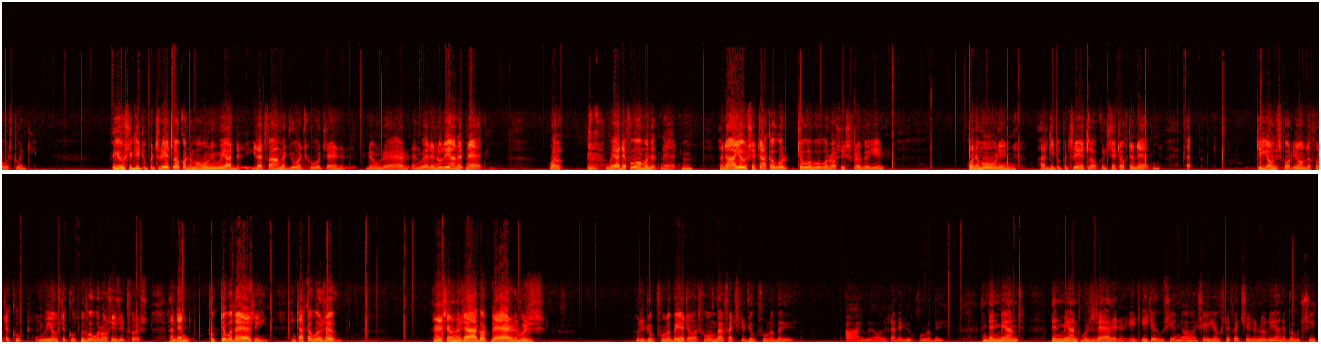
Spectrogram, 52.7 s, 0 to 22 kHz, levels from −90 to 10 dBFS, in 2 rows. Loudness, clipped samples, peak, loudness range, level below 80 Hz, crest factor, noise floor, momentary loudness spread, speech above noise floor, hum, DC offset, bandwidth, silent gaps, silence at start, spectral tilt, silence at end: -38 LUFS; under 0.1%; -18 dBFS; 9 LU; -58 dBFS; 22 dB; -60 dBFS; 17 LU; 22 dB; none; under 0.1%; 16.5 kHz; none; 0 s; -4.5 dB/octave; 0 s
